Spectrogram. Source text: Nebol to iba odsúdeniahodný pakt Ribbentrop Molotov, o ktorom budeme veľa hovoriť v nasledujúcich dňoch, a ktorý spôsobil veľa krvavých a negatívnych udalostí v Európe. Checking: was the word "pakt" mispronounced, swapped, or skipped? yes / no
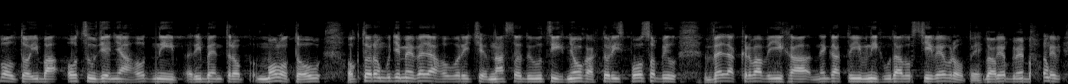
yes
